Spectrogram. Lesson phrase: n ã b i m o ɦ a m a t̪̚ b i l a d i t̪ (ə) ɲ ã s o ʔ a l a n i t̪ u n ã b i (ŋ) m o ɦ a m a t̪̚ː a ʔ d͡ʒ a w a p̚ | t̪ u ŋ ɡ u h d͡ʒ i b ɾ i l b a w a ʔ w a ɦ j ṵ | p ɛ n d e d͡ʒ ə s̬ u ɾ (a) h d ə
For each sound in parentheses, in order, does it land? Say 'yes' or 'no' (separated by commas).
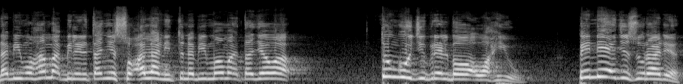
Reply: no, no, yes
